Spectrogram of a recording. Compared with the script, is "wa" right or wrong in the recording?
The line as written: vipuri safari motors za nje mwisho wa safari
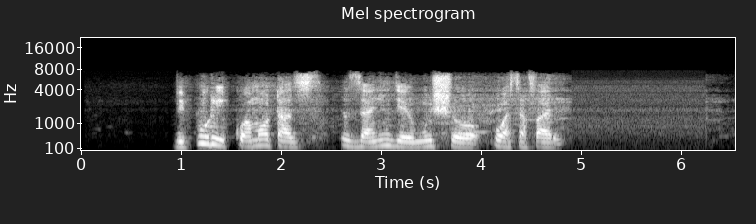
right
